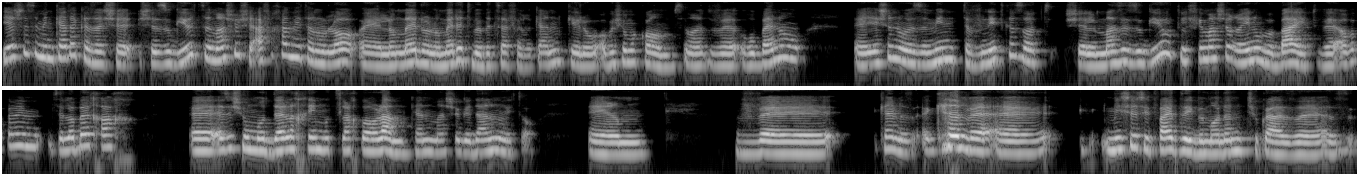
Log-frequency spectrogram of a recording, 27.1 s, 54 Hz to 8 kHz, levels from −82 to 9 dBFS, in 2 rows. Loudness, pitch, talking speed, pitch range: -17 LUFS, 215 Hz, 155 wpm, 190-250 Hz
